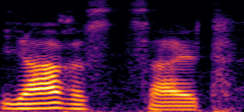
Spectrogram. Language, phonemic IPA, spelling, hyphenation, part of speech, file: German, /ˈjaːʁəsˌt͡saɪ̯t/, Jahreszeit, Jah‧res‧zeit, noun, De-Jahreszeit.ogg
- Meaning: season, time of year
